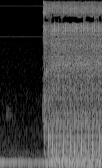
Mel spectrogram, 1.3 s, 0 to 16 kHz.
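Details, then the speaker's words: Yamaha Virago 1000 under restoration, after rewiring the starter and repairing the fuel pump, with the battery newly connected. Run switch turned on: silence, then a fast, even ticking buzz. Normal fuel pump priming. "All right I don't know why I'm so nervous but if I turn this run switch on right over here then I should hear the fuel pump come"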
